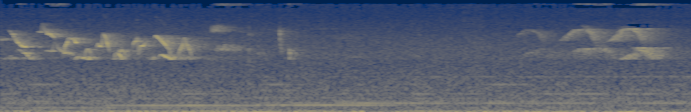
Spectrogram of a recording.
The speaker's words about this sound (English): The Canada Warbler song is loud, clear, and can vary by individual, but generally always has a cheery tone sung from a low perch.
